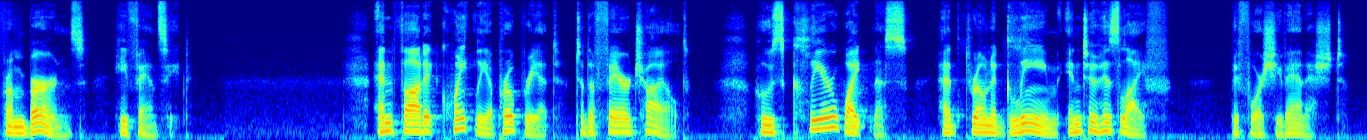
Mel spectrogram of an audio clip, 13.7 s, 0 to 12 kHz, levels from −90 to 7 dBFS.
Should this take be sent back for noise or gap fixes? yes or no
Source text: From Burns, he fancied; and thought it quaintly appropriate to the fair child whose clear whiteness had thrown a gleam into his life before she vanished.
no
